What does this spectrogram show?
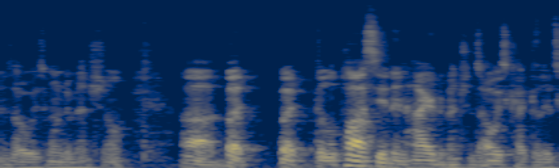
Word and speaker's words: Laplacian: Some people will pronounce that Laplacian. I have a habit of doing that. It's the English getting the best of me. It's named after a Frenchman, so you shouldn't say that. It's named after Pierre Simon Laplace. So definitely pronounce it Laplacian. Yes, sound as French as you can when you pronounce that.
